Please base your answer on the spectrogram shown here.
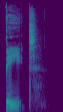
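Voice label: "beat", British English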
